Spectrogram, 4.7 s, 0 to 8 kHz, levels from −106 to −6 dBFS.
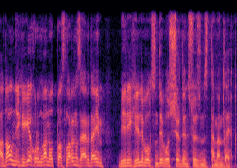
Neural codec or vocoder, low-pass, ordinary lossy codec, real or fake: vocoder, 44.1 kHz, 128 mel bands, Pupu-Vocoder; 7.2 kHz; none; fake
